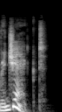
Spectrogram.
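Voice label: "reject", British English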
